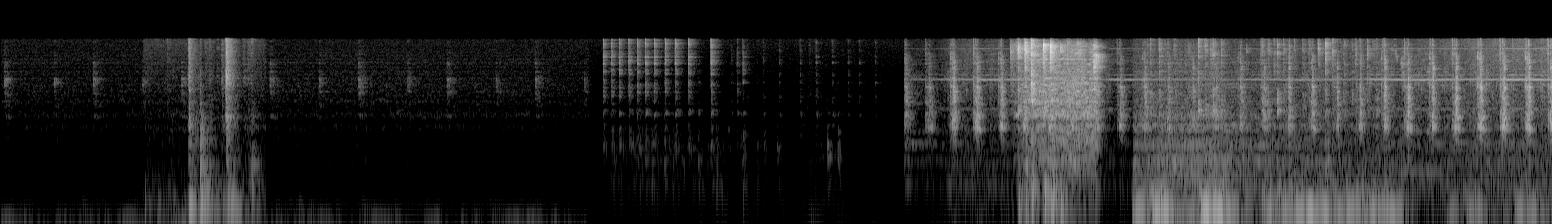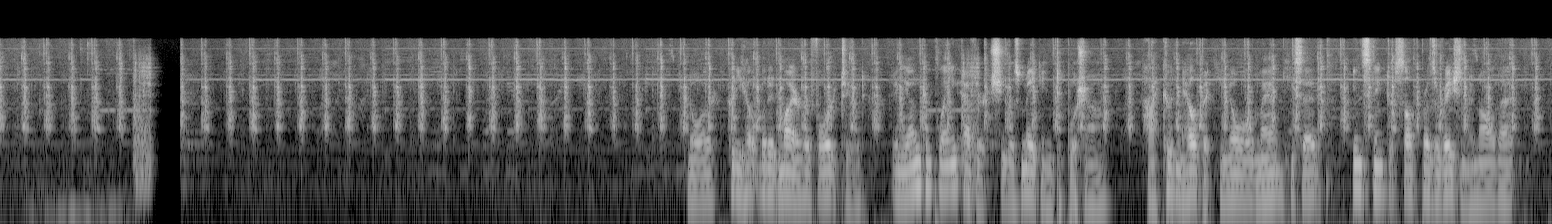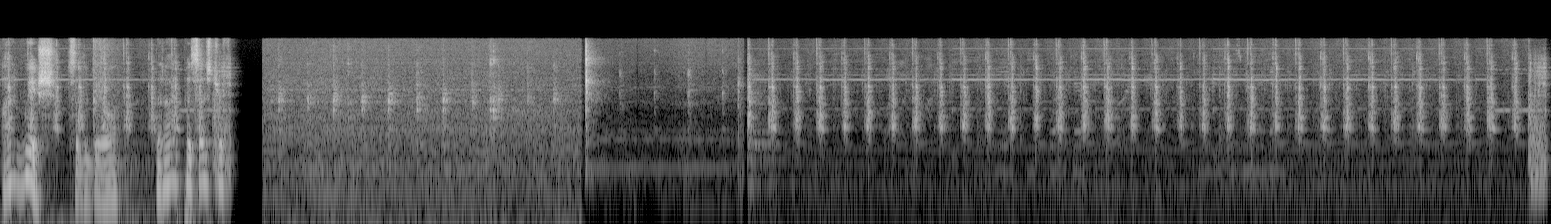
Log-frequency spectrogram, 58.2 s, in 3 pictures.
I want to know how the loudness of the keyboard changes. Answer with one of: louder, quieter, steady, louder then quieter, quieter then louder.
quieter.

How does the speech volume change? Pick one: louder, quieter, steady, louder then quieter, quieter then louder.
steady.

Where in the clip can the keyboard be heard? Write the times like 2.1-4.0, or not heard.
12.6-20.9.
